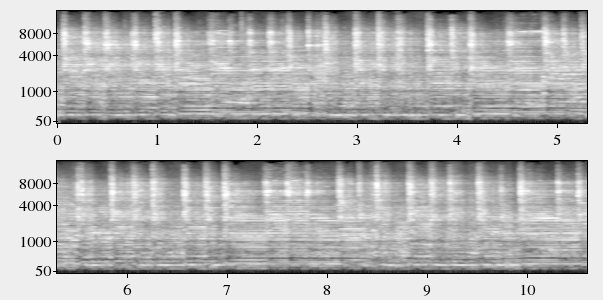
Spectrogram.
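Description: Amplified acoustic-electric guitar strummed in a rock song's instrumental stretch, with a steady driving beat.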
